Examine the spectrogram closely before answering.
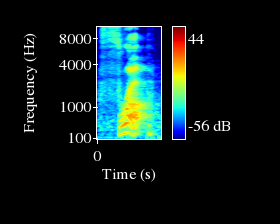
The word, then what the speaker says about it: Fruupp: Legends by the band frup is how I understand to pronounce their name cuz someone said that it Rhymes up cup so frup uh this album released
